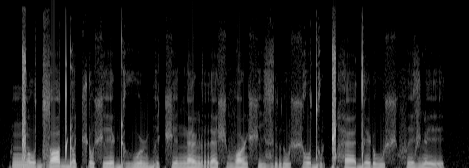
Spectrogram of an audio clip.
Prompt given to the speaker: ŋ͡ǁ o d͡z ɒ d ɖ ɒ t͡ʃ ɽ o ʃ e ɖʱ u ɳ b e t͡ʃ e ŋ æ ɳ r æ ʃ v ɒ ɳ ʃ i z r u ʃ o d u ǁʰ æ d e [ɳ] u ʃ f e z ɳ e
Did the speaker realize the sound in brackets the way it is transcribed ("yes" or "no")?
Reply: no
